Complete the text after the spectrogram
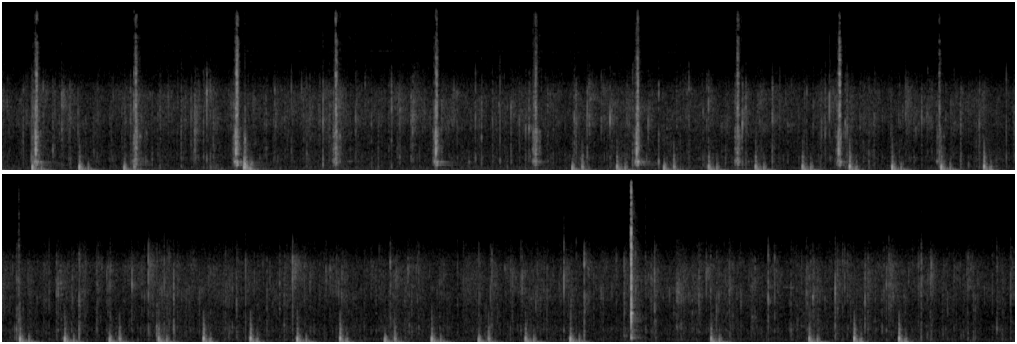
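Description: Footsteps thud at a steady walking pace on a hard floor.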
